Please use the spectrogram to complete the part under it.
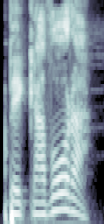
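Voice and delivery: ordinary talk, nothing marked

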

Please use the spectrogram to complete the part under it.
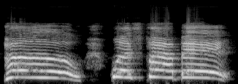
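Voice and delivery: high, slow shouted greeting; hyped shout back. Retold or imitated. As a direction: yell the greeting back with energy. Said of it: "And she would".

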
